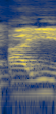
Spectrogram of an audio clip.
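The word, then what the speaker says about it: Aÿ: In Ailly, or I, if you're an American like me, Ailly is how it's pronounced, is right in the middle.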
